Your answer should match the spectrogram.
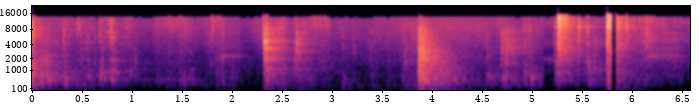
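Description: Cookware clanking as a nonstick kadai is set on a gas stove: four separate knocks, the loudest about four seconds in with a short ring.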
